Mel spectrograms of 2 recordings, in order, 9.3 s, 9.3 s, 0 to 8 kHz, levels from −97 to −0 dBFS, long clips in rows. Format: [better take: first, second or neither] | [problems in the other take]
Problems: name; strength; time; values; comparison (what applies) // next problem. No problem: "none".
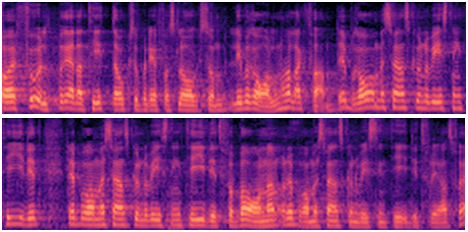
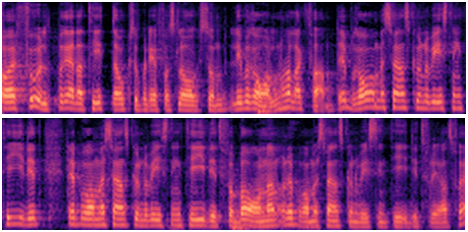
first | noise reduction (neural mask model RNNoise)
